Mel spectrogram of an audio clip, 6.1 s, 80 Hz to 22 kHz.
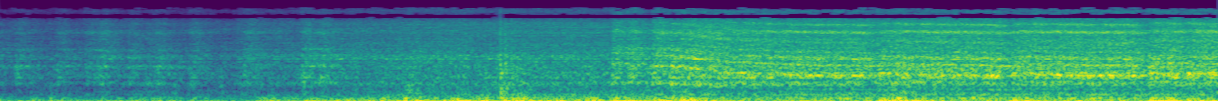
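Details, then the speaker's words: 2011 Mazda RX-8, 1.3 L naturally aspirated rotary, low compression; long uneven cranking with deep chugging that surges but never catches; badly flooded, nearly starting. "Come on, you piece of rotary. This thing's flooded so bad. Come on, baby, go!"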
